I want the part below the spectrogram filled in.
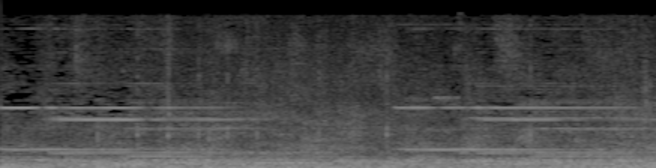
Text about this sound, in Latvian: Lūdzu zvanu.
